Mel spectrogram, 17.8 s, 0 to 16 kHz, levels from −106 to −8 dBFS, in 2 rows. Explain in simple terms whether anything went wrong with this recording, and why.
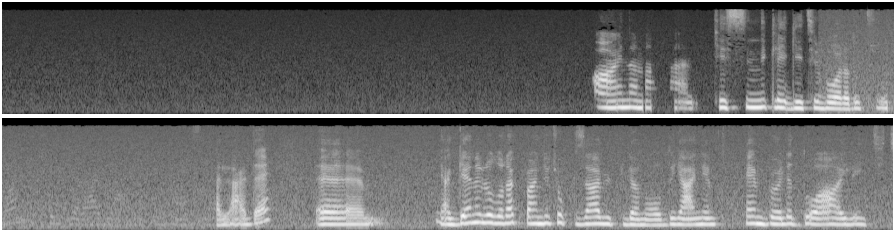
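From 8.85 to 11.06 seconds the speech almost disappears, leaving only a faint remnant. The likely cause is one channel inverted: one side of a stereo recording was flipped, so the two sides cancel when combined into one. The room's own background noise grows louder from about 8 seconds, but that is part of the recording, not a fault.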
